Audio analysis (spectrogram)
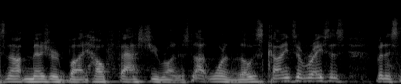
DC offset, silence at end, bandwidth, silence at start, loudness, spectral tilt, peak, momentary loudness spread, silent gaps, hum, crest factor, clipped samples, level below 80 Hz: under 0.1%; 0 s; 10 kHz; 0 s; -35 LUFS; -7 dB/octave; -20 dBFS; 8 LU; none; none; 16 dB; under 0.1%; -68 dBFS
